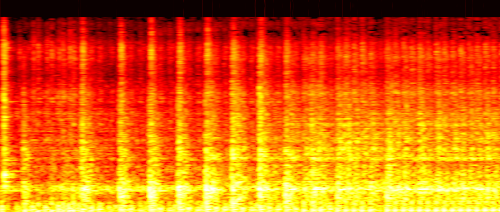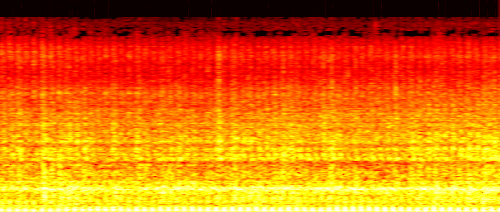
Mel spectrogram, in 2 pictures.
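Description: An engine running: uneven, surging pulses for the first few seconds, then settling into a steady, even idle.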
